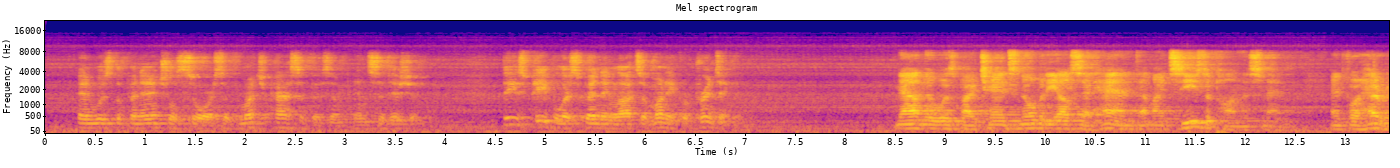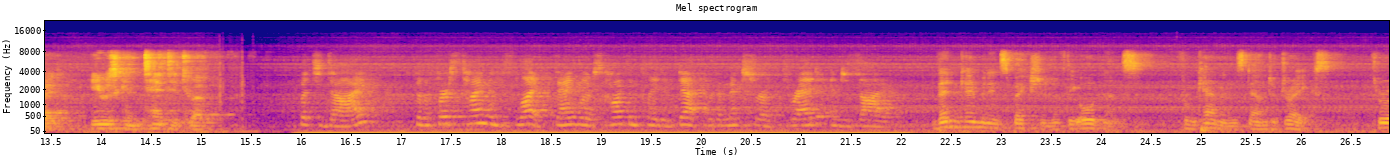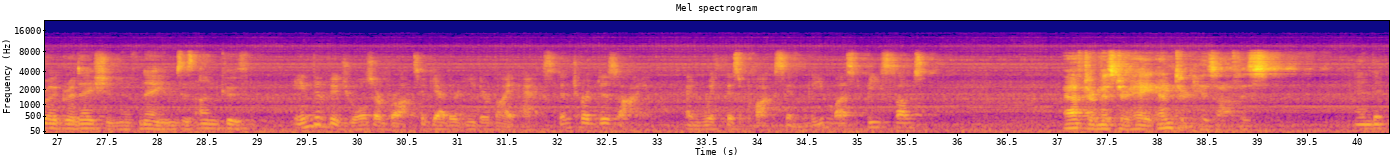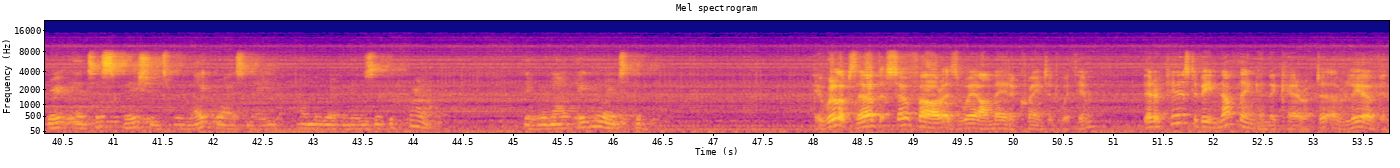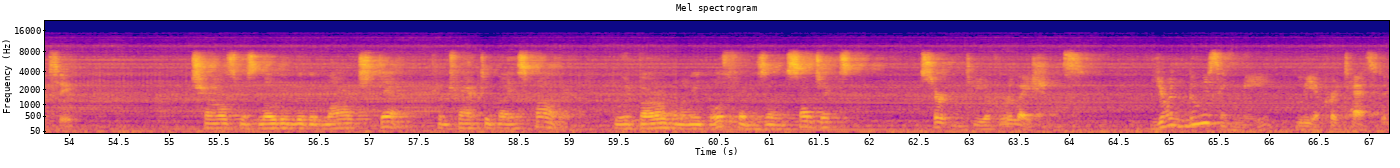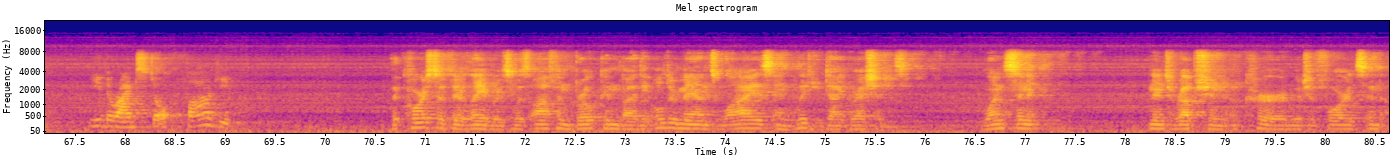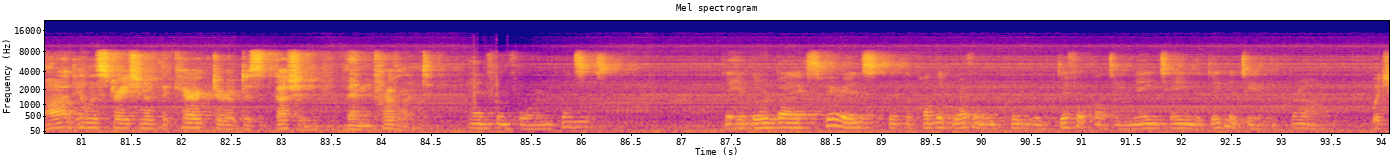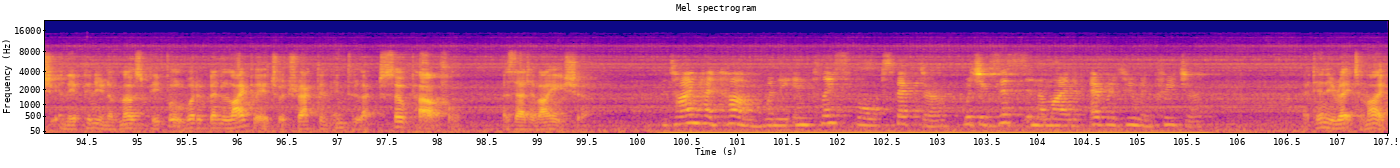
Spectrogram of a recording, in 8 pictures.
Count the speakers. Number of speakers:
8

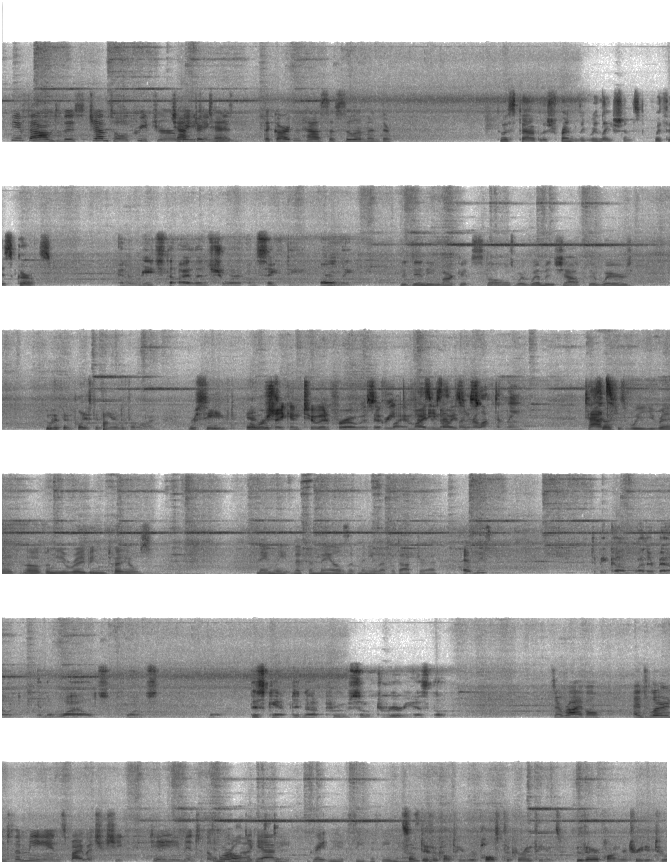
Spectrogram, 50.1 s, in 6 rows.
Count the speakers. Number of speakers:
10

